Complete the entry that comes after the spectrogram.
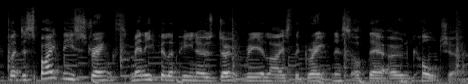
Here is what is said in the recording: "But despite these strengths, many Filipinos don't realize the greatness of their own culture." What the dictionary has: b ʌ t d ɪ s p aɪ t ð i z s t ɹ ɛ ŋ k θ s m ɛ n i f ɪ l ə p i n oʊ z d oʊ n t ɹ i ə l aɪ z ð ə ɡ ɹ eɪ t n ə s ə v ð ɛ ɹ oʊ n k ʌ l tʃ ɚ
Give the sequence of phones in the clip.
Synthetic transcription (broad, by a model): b ʌ t d ɪ s p aɪ t ð i z s t ɹ ɛ ŋ k θ s m ɛ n i f ɪ l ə p i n oʊ z d oʊ n t ɹ i ə l aɪ z ð ə ɡ ɹ eɪ t n ə s ə v ð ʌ ɹ oʊ n k ʌ l tʃ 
